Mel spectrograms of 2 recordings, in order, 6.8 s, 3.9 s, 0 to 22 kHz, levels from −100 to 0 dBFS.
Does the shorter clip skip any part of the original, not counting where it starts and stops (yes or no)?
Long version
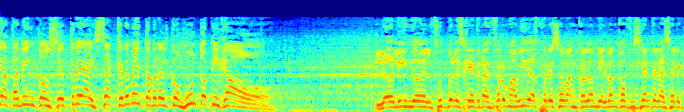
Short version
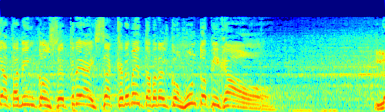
no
